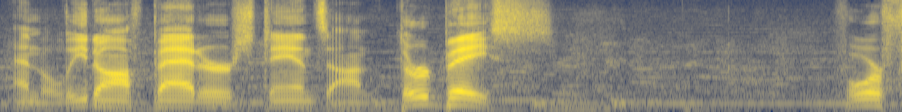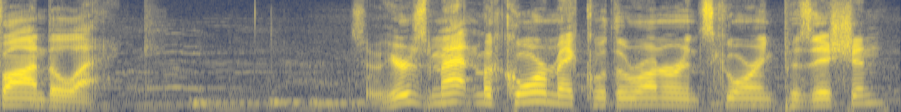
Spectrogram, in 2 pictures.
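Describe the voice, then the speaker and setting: A man with an American accent calls live baseball play-by-play on the radio, in a voice that's a bit bright. He stays measured between pitches and rises in energy on the big plays.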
